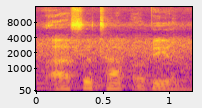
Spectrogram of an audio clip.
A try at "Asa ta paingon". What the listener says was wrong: It's not biyon. It's not asa tapabiyon. Asa tapaingon. Paingon. P. Yeah, P. Paingon. It's not piyon. Again, asa tapaingon. Asa tapaingon. Asa ta. Pa. I.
